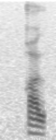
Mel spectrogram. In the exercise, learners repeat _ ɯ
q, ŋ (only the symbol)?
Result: q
